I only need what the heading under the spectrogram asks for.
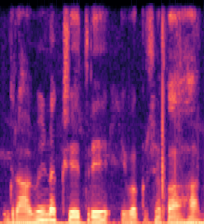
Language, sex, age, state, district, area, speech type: Sanskrit, male, 18-30, Karnataka, Bidar, rural, spontaneous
